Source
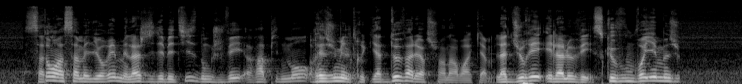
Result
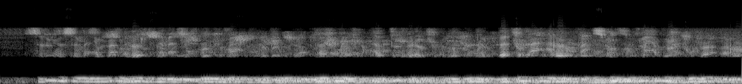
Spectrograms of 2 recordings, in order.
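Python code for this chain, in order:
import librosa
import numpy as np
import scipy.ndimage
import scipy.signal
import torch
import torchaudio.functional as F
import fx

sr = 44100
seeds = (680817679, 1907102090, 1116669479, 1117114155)

p1 = fx.freq_compress(x, sr, knee_hz=3900.0, ratio=4.0)
p2 = scipy.signal.sosfilt(scipy.signal.butter(2, 91.0, 'highpass', fs=sr, output='sos'), p1)
p3 = fx.low_shelf(p2, sr, hz=470.0, db=6.0)
p4 = 10.0 ** (-17.0 / 20.0) * np.tanh(p3 / 10.0 ** (-17.0 / 20.0))
p5 = p3 + F.gain(torch.from_numpy(p4), -8.0).numpy()
p6 = fx.echo_pitch(p5, sr, ms=719, semitones=-3, count=3, db_per_echo=-3.0)
p7 = fx.brickwall_bandstop(p6, sr, low_hz=280.0, high_hz=1400.0)
p8 = fx.doubler(p7, sr, ms=32.0, db=-7.0)
p9 = p8 + fx.echo_alternate(p8, sr, ms=123, hz=860.0, feedback_pct=66, wet_db=-9, dry=0)
y = F.gain(torch.from_numpy(p9), 1.5).numpy()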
